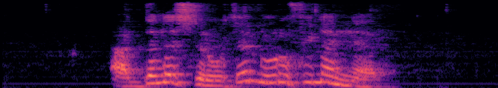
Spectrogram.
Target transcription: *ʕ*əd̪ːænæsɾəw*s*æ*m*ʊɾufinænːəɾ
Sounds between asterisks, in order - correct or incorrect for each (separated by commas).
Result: correct, incorrect, incorrect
